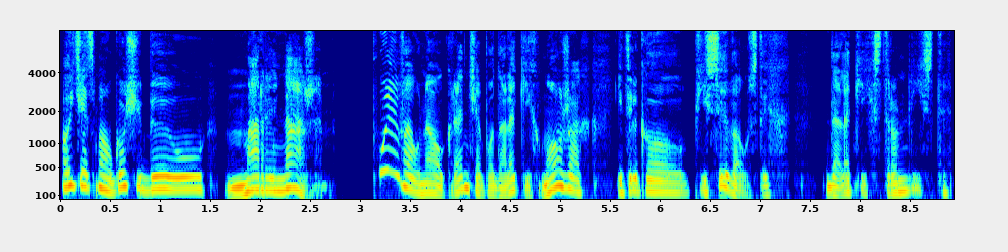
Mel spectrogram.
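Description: Slow storybook narrator, husky, voice swings widely, very dry sound. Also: no echo. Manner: slow, very lively pitch. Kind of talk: first-person storybook narration as a teddy bear.

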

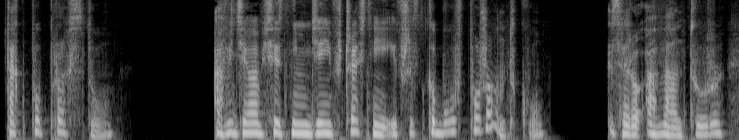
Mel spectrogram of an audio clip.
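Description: A woman's voice: medium pitch, normal speed, a little mellow, slightly rough, no room sound, pitched above the performer's own voice. A weary young woman nursing a broken heart, as a woman narrator puts her on. Her voice sounds tired and strained, with a sniffle. The storybook reading is dry and close. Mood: heartbroken. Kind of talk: audiobook character voice.

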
